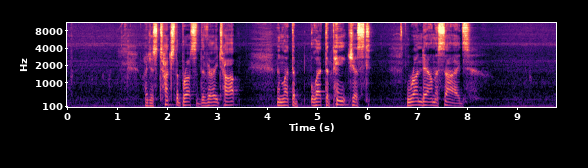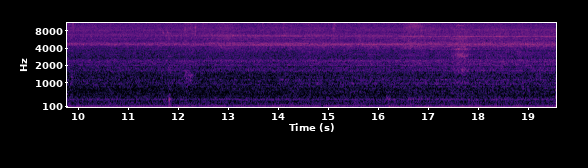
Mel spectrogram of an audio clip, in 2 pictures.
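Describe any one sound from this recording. A brush dabs and taps lightly on plastic.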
